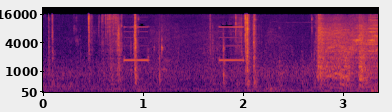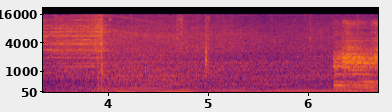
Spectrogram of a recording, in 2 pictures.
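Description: Two short beeps, then a Mazda3's engine is cranked with the ignition key, catches and settles into a steady idle. Music starts near the end.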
